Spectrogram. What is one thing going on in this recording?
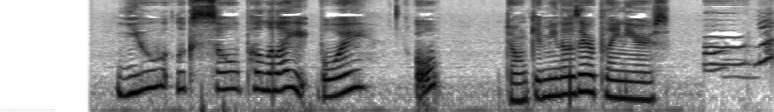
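A kitten meows repeatedly up close.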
